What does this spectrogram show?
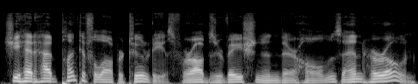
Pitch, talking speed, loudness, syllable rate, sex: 110 Hz, 185 wpm, -19 LUFS, 5.6 syllables/s, male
